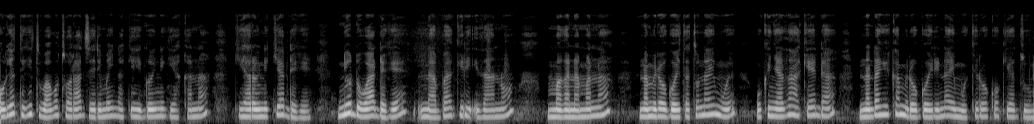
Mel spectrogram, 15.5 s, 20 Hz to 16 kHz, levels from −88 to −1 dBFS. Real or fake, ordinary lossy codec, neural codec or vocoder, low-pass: real; Opus, 64 kbps; none; 10.8 kHz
